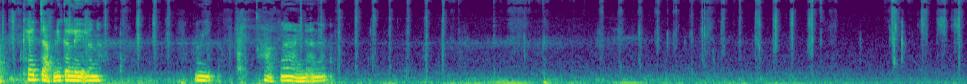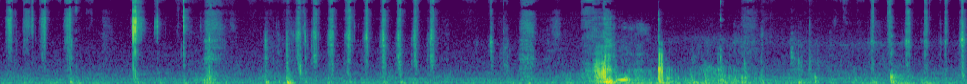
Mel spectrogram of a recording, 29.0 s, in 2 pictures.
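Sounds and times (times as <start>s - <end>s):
brush scratching mushrooms: 0.0s - 16.0s, 18.7s - 21.2s, 27.2s - 29.0s.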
